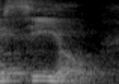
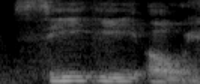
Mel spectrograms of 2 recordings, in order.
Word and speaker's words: CEO: No, don't say CEO. CEO. You have to pronounce all the letters.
